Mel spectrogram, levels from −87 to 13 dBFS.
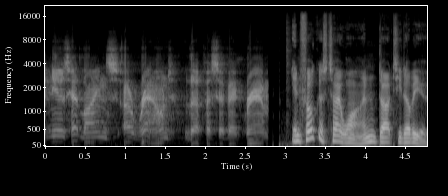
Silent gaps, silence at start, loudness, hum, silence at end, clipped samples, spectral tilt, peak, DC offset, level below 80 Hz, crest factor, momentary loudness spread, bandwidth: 2.80-2.92 s; 0 s; -28 LUFS; none; 0 s; under 0.1%; -4.5 dB/octave; -10 dBFS; under 0.1%; -62 dBFS; 18 dB; 11 LU; 17.5 kHz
